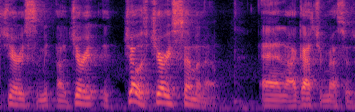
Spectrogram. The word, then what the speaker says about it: Cimino: world a little bit I realized most people pronounced my last name as uh sinina and then when I moved to an Italian place in Monterey California where there's a lot of Italian fishermen uh everybody said you're Jerry chamina why aren't you pronouncing your name right so one day I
